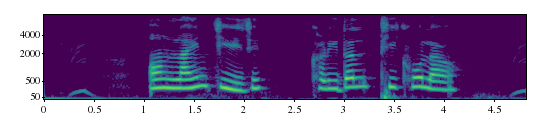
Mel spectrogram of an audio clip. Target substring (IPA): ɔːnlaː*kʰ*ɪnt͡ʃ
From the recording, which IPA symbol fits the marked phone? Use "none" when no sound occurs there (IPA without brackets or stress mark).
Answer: none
